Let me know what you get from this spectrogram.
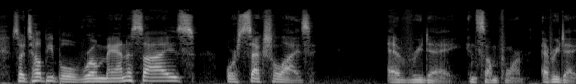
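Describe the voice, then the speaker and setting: This man talks at a moderate pace with a medium pitch and very wide pitch swings. The background is quiet. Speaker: sex and relationship therapist. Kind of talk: casual interview chat.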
